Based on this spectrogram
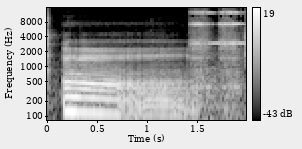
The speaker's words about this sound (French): Et ça, c'est une sonnette de porte.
